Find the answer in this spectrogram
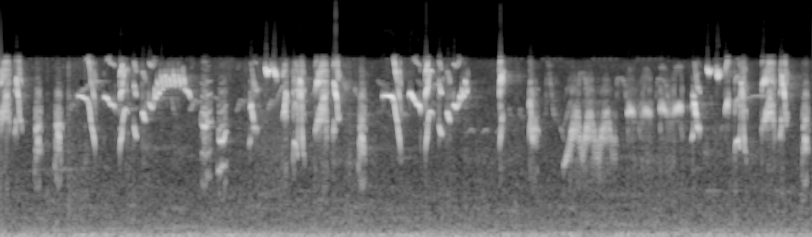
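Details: Song of an Oriental magpie-robin, meant as a lure that provokes other birds to sing: bright rising and falling whistles, scratchy chips and a brief buzzy rattle, delivered in quick continuous bursts with a low background drone.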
